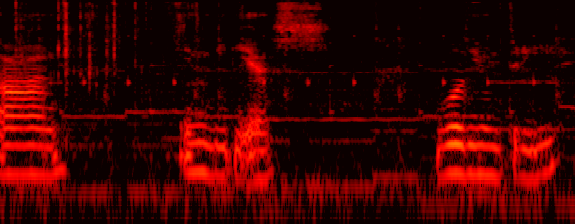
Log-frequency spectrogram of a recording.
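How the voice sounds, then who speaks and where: Over music in the background, a woman with a non-native accent speaks at a fairly low pitch. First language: not English. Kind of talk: casual unboxing talk to camera.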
